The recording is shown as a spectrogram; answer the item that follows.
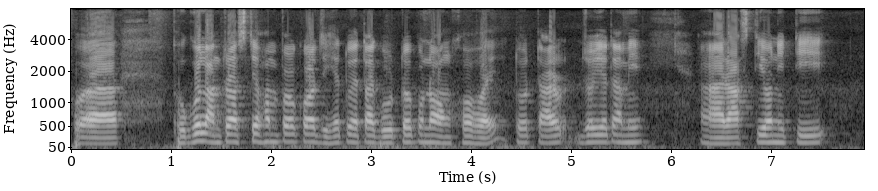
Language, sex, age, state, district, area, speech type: Assamese, male, 30-45, Assam, Goalpara, urban, spontaneous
